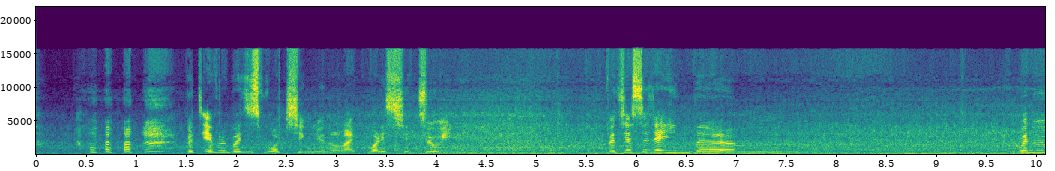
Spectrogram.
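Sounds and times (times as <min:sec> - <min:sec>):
vehicle engine humming: 0:00.0 - 0:10.0
woman speaking: 0:01.5 - 0:04.3, 0:05.7 - 0:07.6, 0:09.8 - 0:10.0.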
